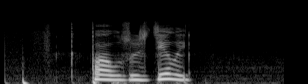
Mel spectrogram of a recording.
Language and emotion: Russian, neutral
